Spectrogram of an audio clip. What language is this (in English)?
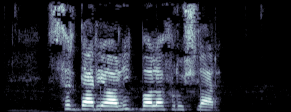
Uzbek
